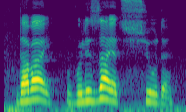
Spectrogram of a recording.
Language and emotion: Russian, angry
